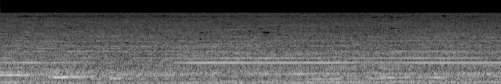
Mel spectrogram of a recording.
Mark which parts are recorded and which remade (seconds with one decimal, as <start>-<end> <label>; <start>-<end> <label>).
0.0-5.0 recorded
